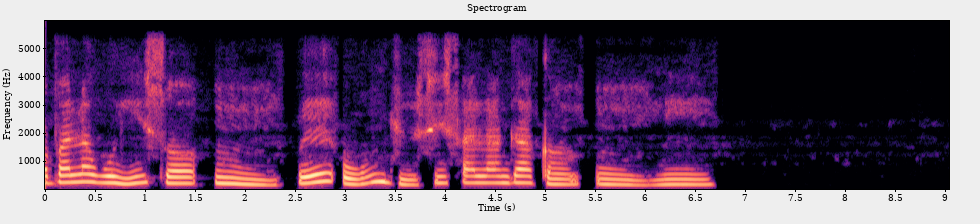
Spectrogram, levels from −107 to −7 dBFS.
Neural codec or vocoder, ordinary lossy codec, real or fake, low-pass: none; none; real; 5.4 kHz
